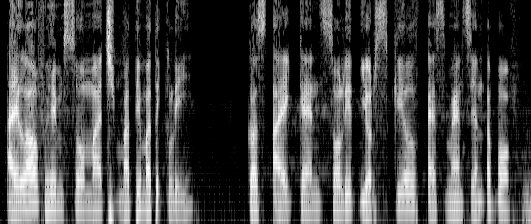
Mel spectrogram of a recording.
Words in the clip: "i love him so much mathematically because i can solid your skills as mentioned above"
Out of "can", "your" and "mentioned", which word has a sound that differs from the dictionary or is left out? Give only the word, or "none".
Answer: mentioned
